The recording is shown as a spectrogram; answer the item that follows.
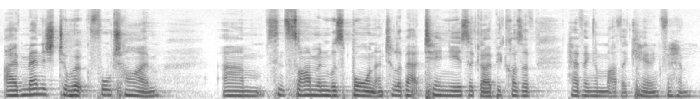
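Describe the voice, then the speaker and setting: Speaking on a panel about caring for family, a middle-aged carer and social worker gives earnest, emotional answers, measured and punctuated by pauses. Of Lebanese heritage and raised in New Zealand and Australia, she has a low, mellow, steady voice carrying the weariness of sleep deprivation.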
